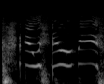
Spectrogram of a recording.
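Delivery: very high, squeaky voice, nearly gone. Retelling losing their voice after days of talking: imitating a squeaky lost voice. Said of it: "I was squeaking out the words".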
